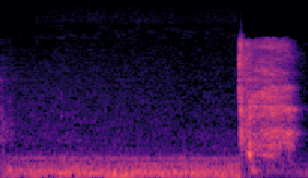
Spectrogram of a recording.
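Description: A low, steady rumble of room noise, then near the end a man's short cough, about half a second long.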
